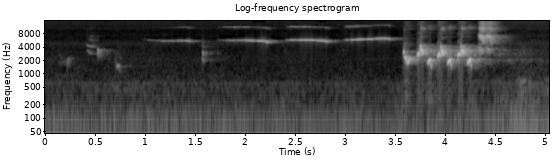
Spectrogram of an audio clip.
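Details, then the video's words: Common nightingale, newly arrived and starting its concert, sings: scattered high chips, then two long pure whistles that climb slightly, then a loud burst of rapid rich notes. "Słowik rdzawy i jego piękny śpiew"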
